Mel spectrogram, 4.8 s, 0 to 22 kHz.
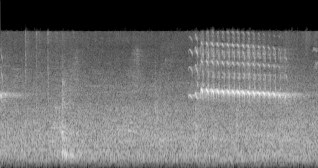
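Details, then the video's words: Kingfisher on a rooftop antenna in Surat, Gujarat, during a rainy July 2019 day. After a quiet stretch with faint distant sounds, one loud, high, fast rattling trill lasting about 1.5 seconds ends the recording. "Kingfisher Bird's Voice"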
